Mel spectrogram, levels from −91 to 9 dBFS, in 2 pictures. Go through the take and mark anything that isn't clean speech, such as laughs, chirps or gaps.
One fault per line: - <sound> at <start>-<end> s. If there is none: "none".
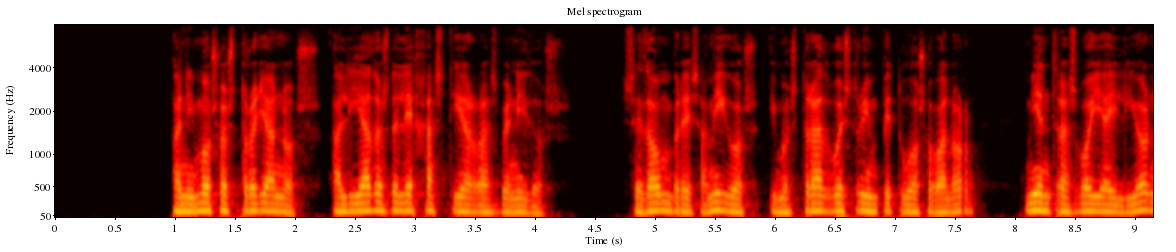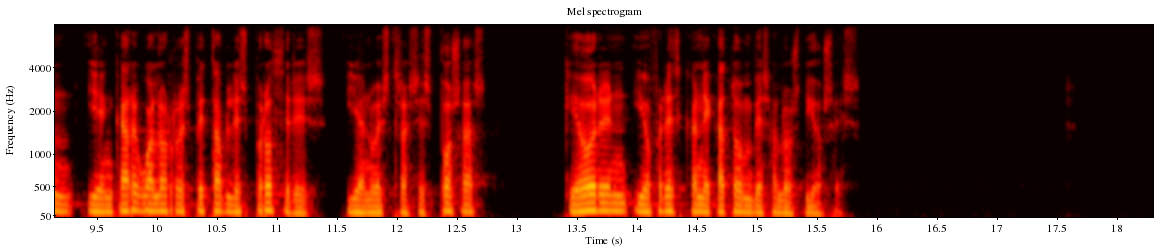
none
